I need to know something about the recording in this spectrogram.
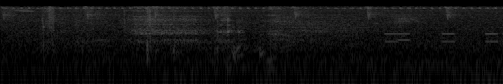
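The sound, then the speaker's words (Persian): A few short beeps from a phone keypad being pressed one after another in quick succession, fairly faint against a rustling outdoor background in a forest, as someone calls the natural resources officers. “مامورای منابع طبیعی رو خبر میکنم. بذار یه لحظه. چرا تلفن ازم میگیری؟”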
